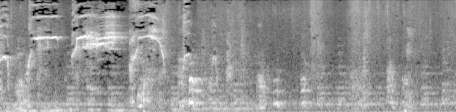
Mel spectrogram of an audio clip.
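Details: Cute micro pigs with their mother: a loud, high, wavering squeal around the first two seconds, then shorter squeaks and low grunting snorts spread through the rest.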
